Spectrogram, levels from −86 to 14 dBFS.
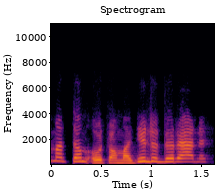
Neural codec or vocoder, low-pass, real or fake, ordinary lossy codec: codec, 16 kHz, 0.5 kbps, X-Codec, WavLM features, trained on Multilingual LibriSpeech; 7.2 kHz; fake; Opus, 32 kbps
